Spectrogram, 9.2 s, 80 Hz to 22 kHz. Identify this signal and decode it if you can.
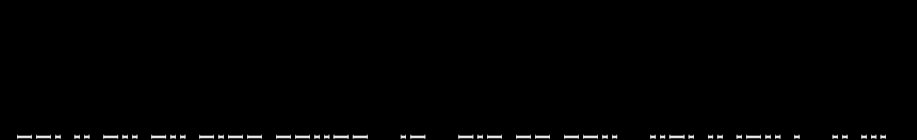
Morse code, heard as a keyed tone, about 25 wpm, 600 Hz. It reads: GIDDY, A KMZ FILE IS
